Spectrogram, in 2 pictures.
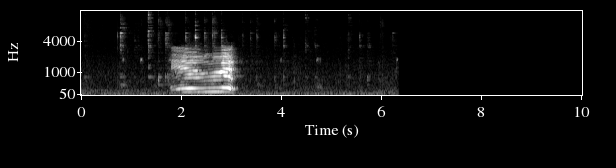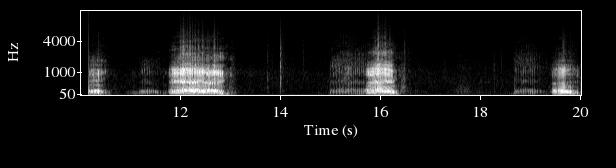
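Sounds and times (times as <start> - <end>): bison bellowing: 15.0 - 16.4.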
